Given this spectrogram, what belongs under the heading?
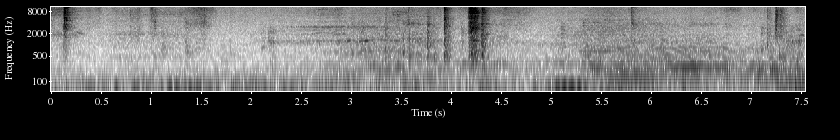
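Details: PowerMac G5 after fitting an AirPort antenna: a few clicks and a slide, then a steady startup chord rings out with a soft hum underneath, the normal healthy boot.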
